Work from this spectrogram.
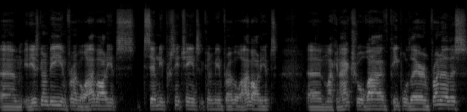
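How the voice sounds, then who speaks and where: On a very clean recording with a silent background, a man at medium pitch speaks in a bright, sharp tone with fairly even intonation. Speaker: channel owner, indie filmmaker. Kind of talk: live stream news briefing. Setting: live stream. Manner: fast; hesitant, many fillers.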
